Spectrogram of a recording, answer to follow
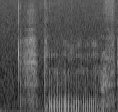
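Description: A man's low, creaky hum while he thinks, a drawn-out vocal-fry 'mmm' with a fast pulsing rattle, starting about a second in after a mouth click and a short in-breath.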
